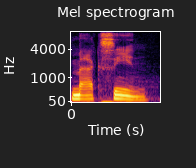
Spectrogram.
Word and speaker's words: MXene: And significantly, these performance numbers did not waver when the how do we pronounce it? Mxene? Mxene? – They said it's pronounced Maxine, like the name, Maxine. Like the female name Maxine.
